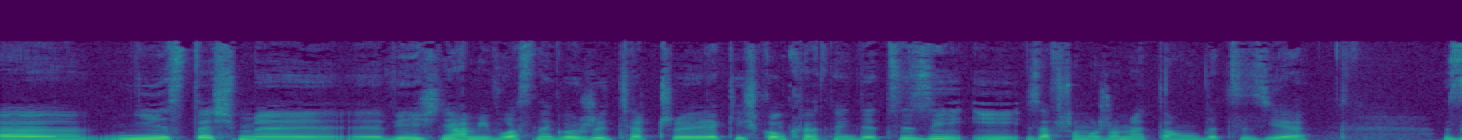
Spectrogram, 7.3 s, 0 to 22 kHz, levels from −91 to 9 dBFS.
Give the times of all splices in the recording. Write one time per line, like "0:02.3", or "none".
none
